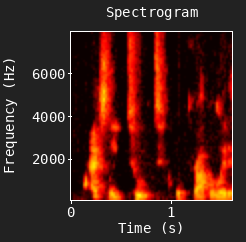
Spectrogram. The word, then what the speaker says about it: Tut: You know, it's actually Tut, the proper way to say it.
